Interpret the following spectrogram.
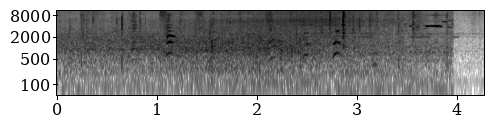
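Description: Steady outdoor background noise with two short, pitched animal calls, one about a second in and one near three seconds, each rising and falling; they are most likely distant dog barks.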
